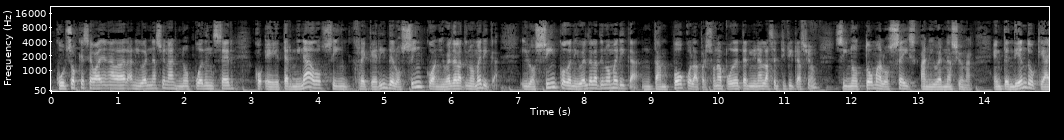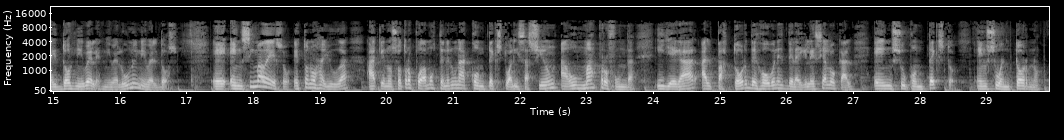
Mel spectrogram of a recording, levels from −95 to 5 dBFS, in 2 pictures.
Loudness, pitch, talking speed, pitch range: -20 LUFS, 130 Hz, 175 wpm, 115-150 Hz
